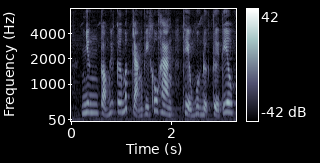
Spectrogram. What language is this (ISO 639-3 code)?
vie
